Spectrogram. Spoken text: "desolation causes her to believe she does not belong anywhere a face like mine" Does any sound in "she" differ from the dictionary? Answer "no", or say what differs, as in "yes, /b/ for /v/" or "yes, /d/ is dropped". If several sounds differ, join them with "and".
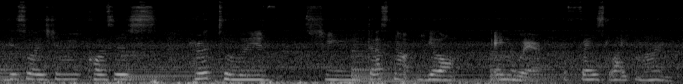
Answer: no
